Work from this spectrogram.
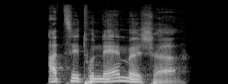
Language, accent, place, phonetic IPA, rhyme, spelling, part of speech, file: German, Germany, Berlin, [ˌat͡setoˈnɛːmɪʃɐ], -ɛːmɪʃɐ, azetonämischer, adjective, De-azetonämischer.ogg
- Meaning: inflection of azetonämisch: 1. strong/mixed nominative masculine singular 2. strong genitive/dative feminine singular 3. strong genitive plural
